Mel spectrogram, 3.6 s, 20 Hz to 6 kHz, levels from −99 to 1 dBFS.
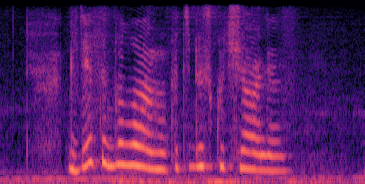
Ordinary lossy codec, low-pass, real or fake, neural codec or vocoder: none; 5.4 kHz; fake; codec, 44.1 kHz, 7.8 kbps, Pupu-Codec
